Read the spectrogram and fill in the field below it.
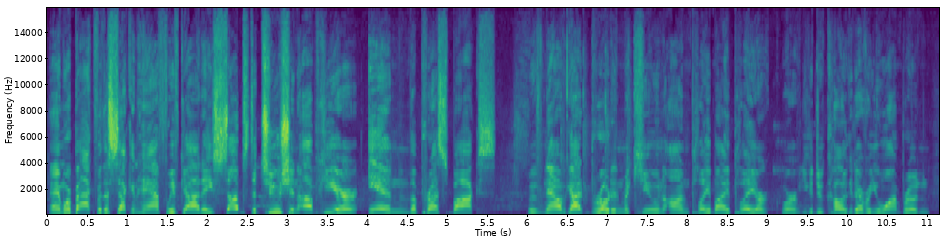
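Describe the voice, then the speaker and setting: A man doing play-by-play for a local school basketball game from a press box, chatty and quick to correct himself. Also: sits high, expressive. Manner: chatty, rambling asides, self-corrections. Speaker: play-by-play commentator. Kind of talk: local sports commentary.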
